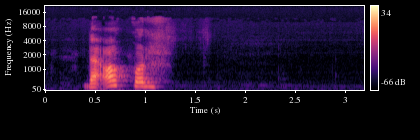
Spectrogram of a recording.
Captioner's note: pauses 6 seconds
